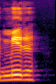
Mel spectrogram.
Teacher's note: اس میں را باریک ہوگی کیونکہ را سے پہلے زیر آ رہا ہے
